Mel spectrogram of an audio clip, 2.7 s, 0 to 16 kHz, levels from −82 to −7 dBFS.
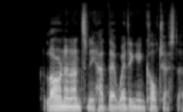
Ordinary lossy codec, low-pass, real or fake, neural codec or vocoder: AAC, 64 kbps; 14.4 kHz; real; none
